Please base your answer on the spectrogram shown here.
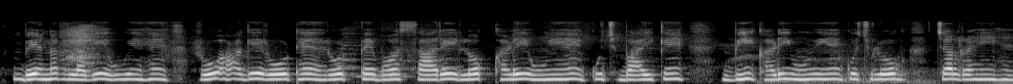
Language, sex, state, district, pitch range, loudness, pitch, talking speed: Hindi, female, Maharashtra, Solapur, 230-245 Hz, -15 LUFS, 240 Hz, 160 wpm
